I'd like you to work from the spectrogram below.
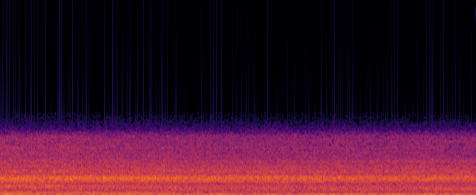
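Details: Even hiss and low droning hum fill the recording, with no animal voice present.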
